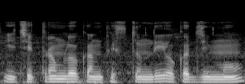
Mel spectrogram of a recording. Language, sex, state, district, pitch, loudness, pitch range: Telugu, male, Telangana, Mahabubabad, 120 Hz, -16 LUFS, 120-130 Hz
